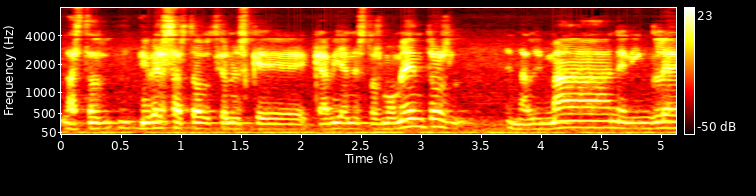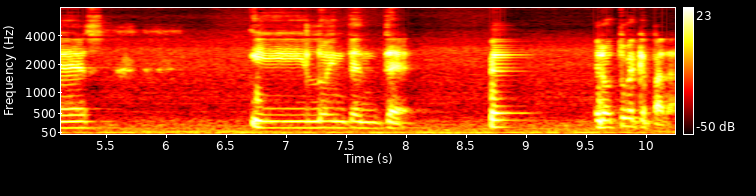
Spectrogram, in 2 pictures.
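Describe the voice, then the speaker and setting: At a fairly slow pace, a man speaks with a Catalan accent. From Mallorca, Spain. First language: Catalan (speaking Spanish). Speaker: translator and poet. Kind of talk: interview conversation over video call. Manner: halting, many hesitations and self-corrections.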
